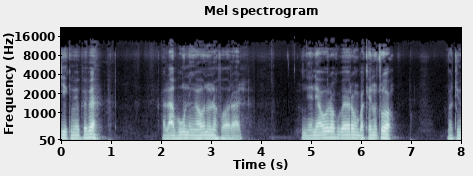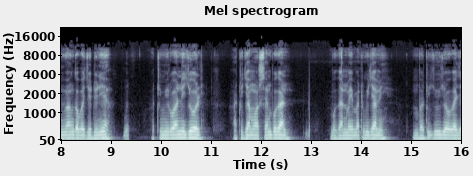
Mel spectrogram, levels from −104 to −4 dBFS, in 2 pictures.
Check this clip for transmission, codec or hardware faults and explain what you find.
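One codec fault is present across the whole clip. MP2 compression, throughout: likely Layer II sub-bands starved of bits, consistent with about 80 kbps, leave the speech dull, gurgling and granular, with nothing above 15.9 kHz.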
